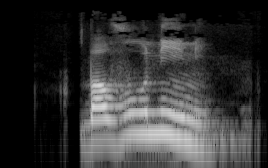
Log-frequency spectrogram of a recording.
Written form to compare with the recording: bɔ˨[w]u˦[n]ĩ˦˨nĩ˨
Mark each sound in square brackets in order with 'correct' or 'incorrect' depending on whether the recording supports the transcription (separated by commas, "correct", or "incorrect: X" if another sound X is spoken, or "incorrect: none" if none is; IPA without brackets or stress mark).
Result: incorrect: v, correct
